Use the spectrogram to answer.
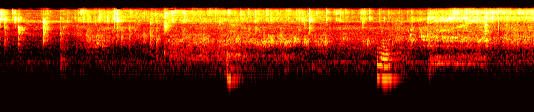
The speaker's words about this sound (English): let's turn on the shower.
